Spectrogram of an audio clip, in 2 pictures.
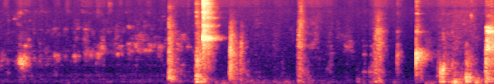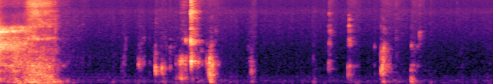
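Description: Scattered knocks and light clatter from someone fetching a cup of water in a kitchen, the loudest knocks about three seconds in, with a brief rush of noise lasting about a second around the seven-second mark. A few faint clicks follow as he drinks from the cup near the end.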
